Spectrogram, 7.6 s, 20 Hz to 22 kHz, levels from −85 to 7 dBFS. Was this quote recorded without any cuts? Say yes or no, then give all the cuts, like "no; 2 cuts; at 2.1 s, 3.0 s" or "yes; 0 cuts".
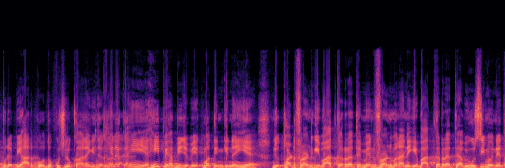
no; 1 cut; at 1.7 s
